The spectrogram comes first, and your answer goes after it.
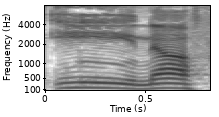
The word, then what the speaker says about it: enough: word enough enough enough notice I'm not saying enough or enough making two strong syllables but uh enough I'm making the e in the beginning into awah sound an uh sound and then the o u in the middle are getting an uh sound as well but a stronger one a short u enough enough now I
